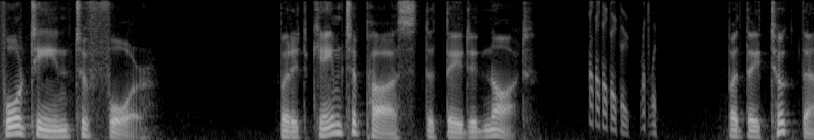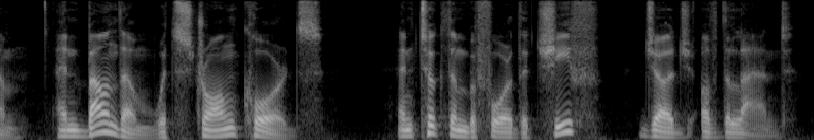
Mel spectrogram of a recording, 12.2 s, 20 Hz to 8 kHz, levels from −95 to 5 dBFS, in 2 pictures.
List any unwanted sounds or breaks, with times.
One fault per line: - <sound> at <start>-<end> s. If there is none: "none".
- chirp at 4.4-5.0 s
